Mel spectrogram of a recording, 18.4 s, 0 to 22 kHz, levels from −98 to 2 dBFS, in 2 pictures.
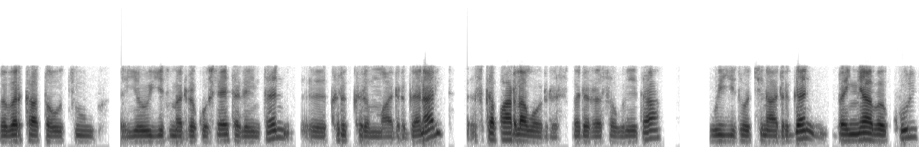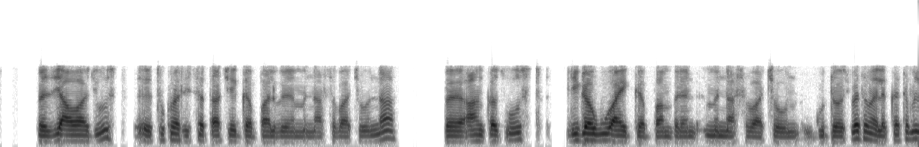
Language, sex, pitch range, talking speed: Amharic, male, 110-125 Hz, 100 wpm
